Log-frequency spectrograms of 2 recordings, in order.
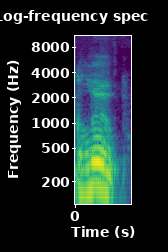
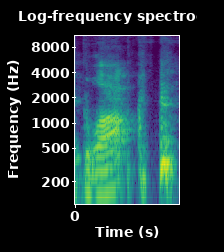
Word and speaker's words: Gloop: it was Gleep and Gloop. Gleep and Gloop. What I say, Glop? Yeah, Gleep and Glop. It was Gleep and Gloop. Yes, you're correct.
